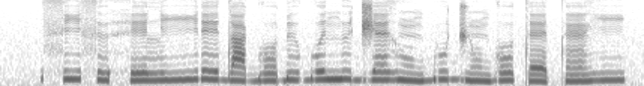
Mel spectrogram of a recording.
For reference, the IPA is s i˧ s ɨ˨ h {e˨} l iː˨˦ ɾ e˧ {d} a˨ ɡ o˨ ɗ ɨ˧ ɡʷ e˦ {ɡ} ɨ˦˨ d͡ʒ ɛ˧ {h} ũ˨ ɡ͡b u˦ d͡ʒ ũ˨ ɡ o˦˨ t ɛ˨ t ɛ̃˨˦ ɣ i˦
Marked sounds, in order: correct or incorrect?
correct, correct, incorrect: ŋ, incorrect: ɣ

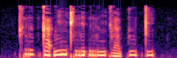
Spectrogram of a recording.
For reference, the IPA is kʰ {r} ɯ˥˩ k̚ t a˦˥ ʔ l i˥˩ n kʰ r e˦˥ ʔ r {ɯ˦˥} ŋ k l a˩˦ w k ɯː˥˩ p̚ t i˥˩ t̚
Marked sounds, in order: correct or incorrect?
correct, correct

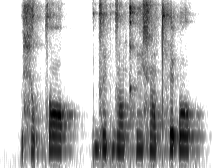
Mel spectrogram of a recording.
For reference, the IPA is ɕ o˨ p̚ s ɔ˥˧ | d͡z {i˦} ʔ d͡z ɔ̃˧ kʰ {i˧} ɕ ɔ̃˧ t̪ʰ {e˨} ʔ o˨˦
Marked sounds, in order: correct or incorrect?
correct, correct, incorrect: e˦

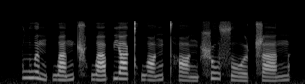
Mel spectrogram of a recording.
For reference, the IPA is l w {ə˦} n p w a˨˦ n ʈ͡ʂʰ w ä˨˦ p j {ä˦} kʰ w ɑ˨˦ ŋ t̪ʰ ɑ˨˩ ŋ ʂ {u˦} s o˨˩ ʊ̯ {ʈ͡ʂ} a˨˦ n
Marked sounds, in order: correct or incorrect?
incorrect: ə˥˨, correct, correct, correct

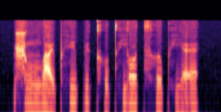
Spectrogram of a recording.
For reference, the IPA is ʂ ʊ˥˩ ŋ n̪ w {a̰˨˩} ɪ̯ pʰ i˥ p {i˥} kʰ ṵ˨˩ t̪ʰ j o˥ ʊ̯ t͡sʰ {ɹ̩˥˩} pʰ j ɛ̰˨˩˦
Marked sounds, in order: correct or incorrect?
correct, incorrect: y˥, incorrect: ɹ̩˧˥

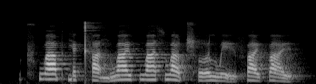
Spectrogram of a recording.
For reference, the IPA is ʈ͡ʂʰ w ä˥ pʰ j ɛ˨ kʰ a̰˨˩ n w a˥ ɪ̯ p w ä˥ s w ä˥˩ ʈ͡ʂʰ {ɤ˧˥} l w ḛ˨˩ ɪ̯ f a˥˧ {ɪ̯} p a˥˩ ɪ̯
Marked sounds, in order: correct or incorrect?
correct, correct

